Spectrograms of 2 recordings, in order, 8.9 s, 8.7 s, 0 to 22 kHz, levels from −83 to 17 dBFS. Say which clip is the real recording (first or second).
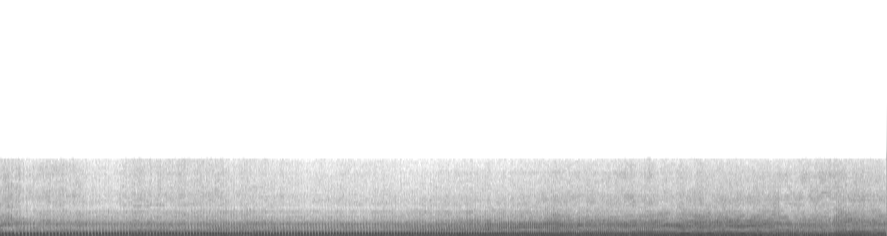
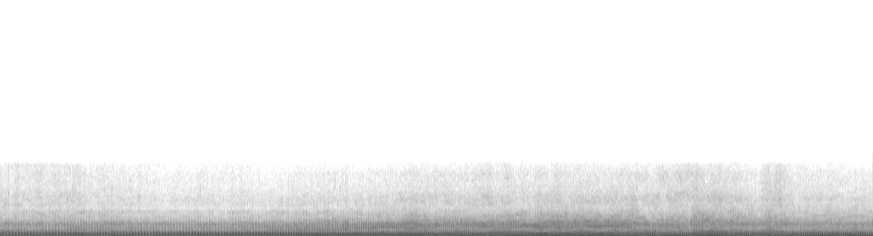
first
